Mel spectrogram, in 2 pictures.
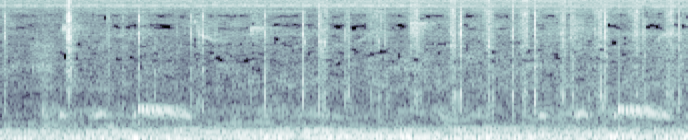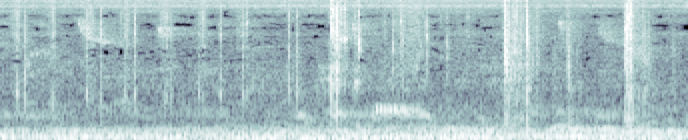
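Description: Small clicks and taps of a screwdriver and plastic as a toy locomotive's underside is unscrewed, the sharpest clicks near the end. A bird coos briefly about every three seconds over a steady low rumble.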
